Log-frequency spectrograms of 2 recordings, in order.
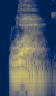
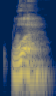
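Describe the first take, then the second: The two takes are said the same way.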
